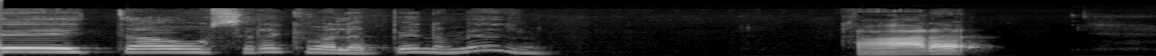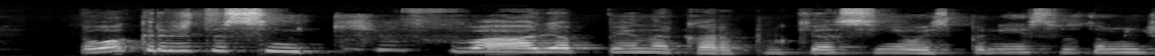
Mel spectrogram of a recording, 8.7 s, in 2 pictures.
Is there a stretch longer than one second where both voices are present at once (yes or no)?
no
